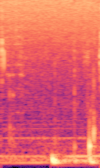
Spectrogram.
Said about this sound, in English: And, sorry for swallowing into your ears all the time.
